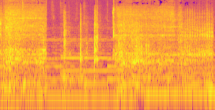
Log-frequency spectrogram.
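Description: Background music over a food processor shredding raw potatoes, running in two spells: one at the start lasting about a second, and a longer one from about two seconds in to near the end.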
